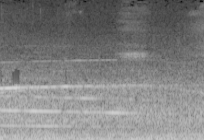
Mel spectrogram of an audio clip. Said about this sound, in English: Here comes a fire truck.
